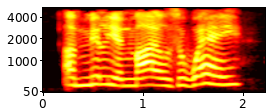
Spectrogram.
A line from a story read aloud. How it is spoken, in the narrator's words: cried Elena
